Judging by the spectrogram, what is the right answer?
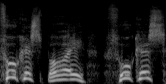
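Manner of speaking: put-on very high, shrill, shouted Highland accent. Narrator reads an inspector reprimanding his officer: shouting in high-pitched Highland accent. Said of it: "MacLeod had shouted in his high-pitched Highland accent".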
